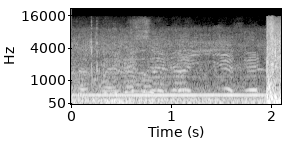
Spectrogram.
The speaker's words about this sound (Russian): Немец осторожно берет винтовку и направляет на Митяя, все еще сидящего у фонтана.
